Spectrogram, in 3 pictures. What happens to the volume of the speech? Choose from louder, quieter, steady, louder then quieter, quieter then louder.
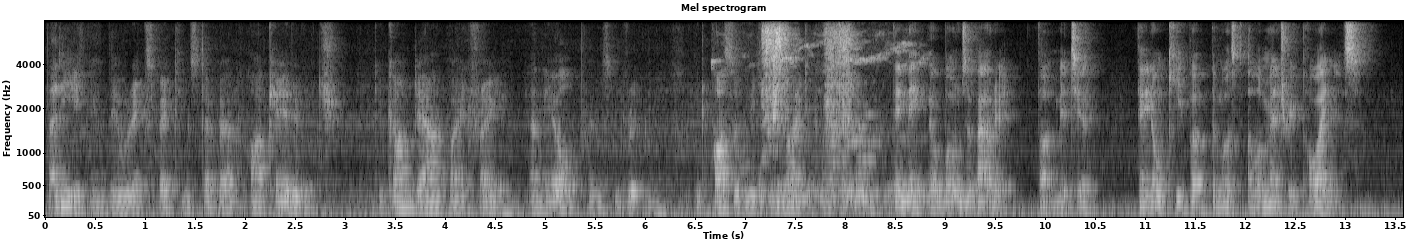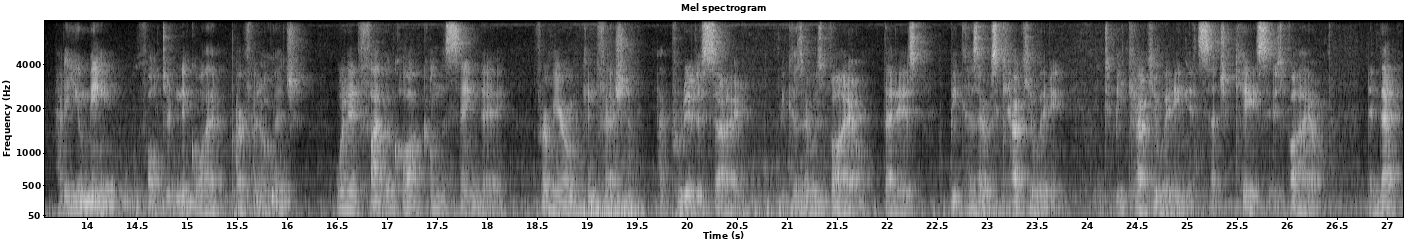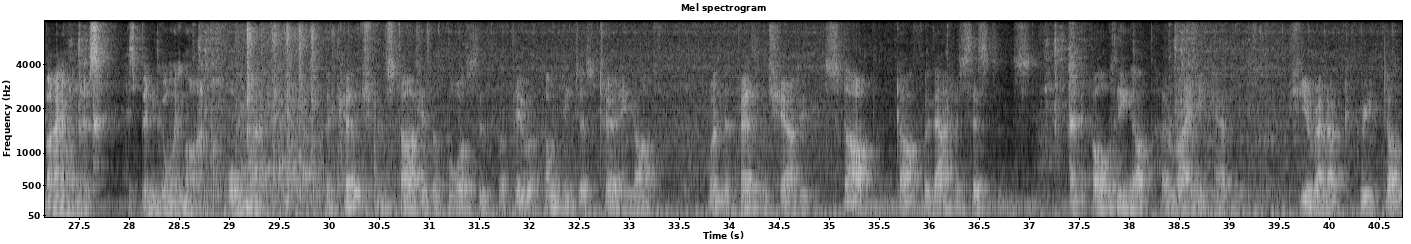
steady.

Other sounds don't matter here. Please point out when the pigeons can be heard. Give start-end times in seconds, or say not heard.
6.7-8.8, 14.0-16.1, 29.1-31.1.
